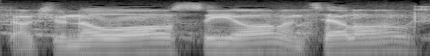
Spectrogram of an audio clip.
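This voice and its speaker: An actor playing a wry, tough private detective in an old-time radio drama, with a clipped, sardonic delivery. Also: male voice, medium pitch, moderate pace, a crowd in the background, lightly acted. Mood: wry, teasing. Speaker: lead actor and first-person narrator. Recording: noisy, dull old radio recording.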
